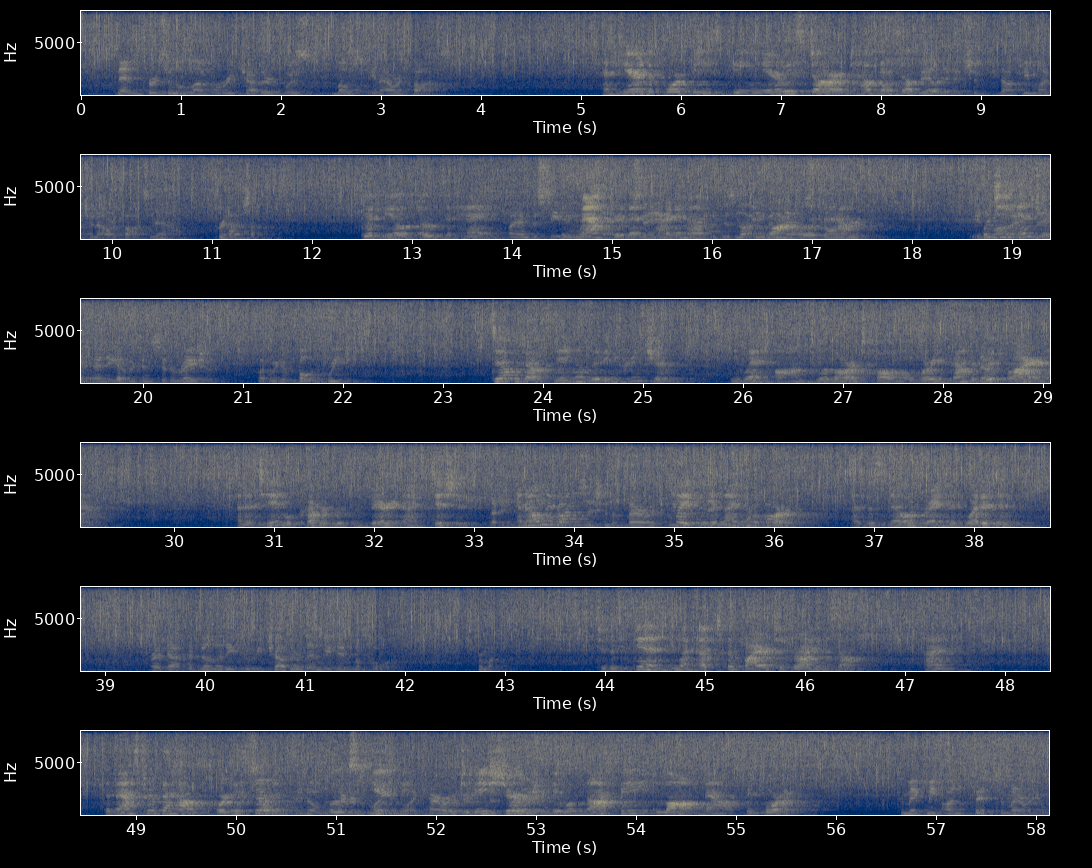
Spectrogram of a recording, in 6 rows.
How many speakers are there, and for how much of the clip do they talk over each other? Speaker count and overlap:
2, about 20%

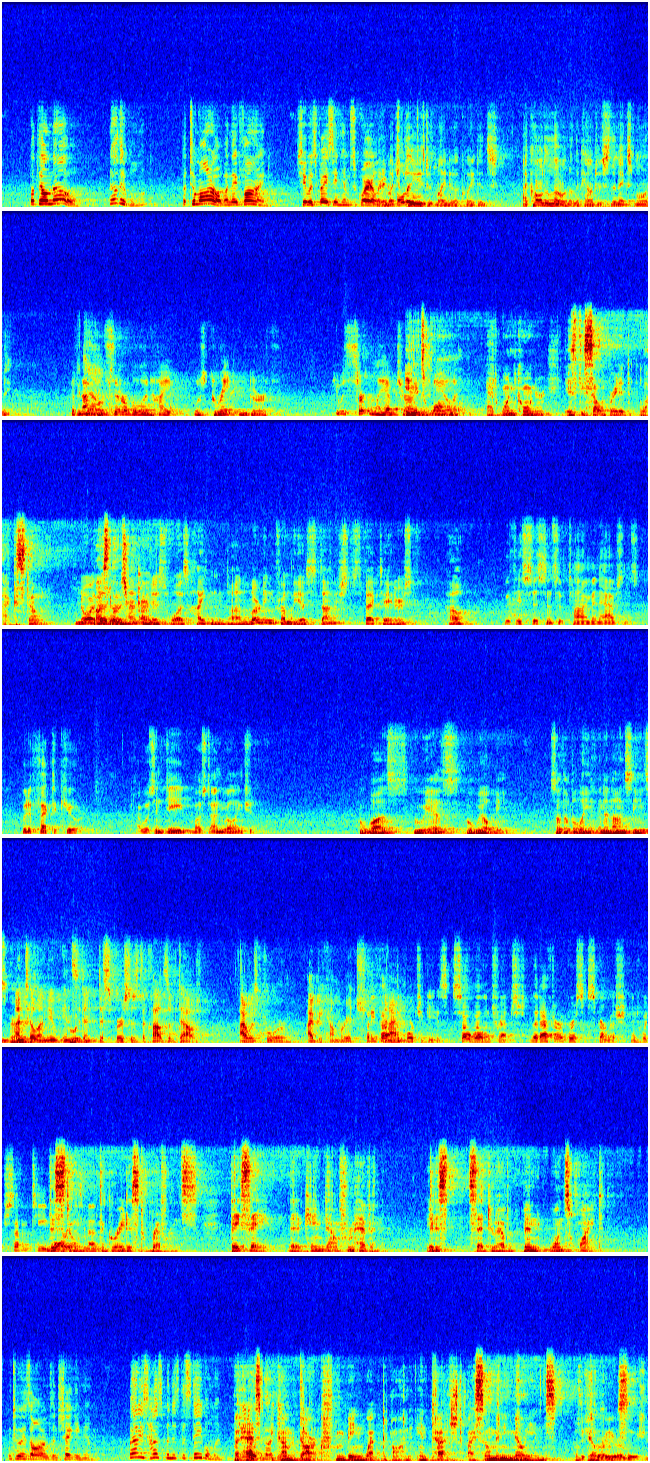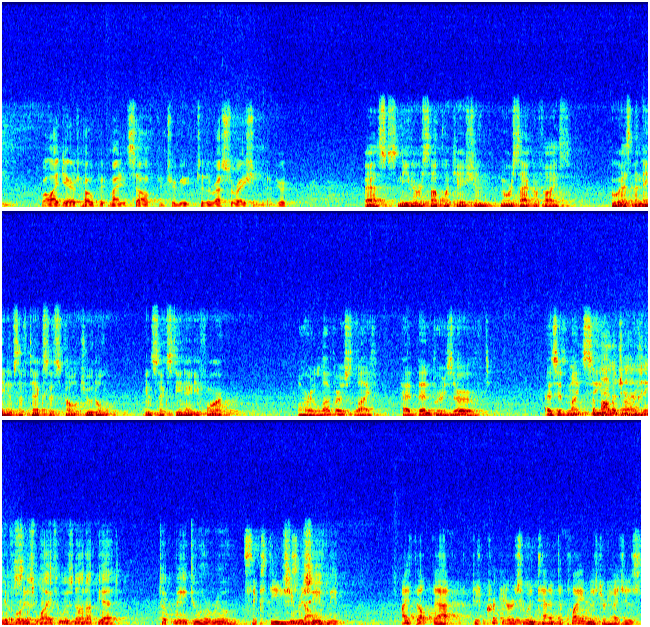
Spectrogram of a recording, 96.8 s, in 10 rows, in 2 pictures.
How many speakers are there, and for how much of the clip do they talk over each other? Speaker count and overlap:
9, about 11%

